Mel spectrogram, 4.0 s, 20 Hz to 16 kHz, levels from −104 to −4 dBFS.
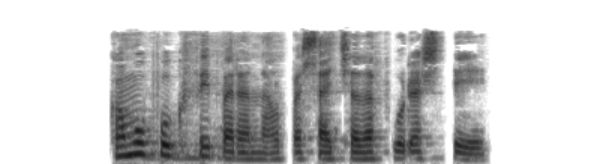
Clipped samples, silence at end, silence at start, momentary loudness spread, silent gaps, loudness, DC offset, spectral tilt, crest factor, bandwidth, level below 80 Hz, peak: under 0.1%; 0.75 s; 0.75 s; 7 LU; 2.98-3.02 s; -22 LUFS; under 0.1%; -3 dB/octave; 20 dB; 8 kHz; -66 dBFS; -4 dBFS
